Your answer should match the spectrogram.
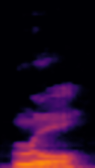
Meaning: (noun) 1. A regulation, law, guideline 2. A regulating principle 3. The act of ruling; administration of law; government; empire; authority; control 4. A normal condition or state of affairs
- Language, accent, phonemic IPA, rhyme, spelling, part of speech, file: English, US, /ɹul/, -uːl, rule, noun / verb, En-us-rule.oga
